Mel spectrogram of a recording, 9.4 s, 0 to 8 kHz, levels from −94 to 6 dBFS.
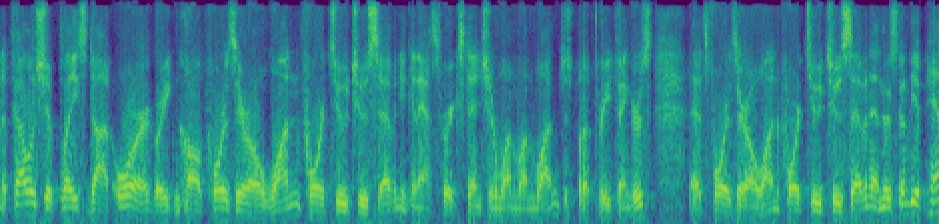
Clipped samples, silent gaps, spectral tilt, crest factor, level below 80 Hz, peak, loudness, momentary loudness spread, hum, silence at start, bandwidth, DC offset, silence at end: under 0.1%; none; -2.5 dB/octave; 14 dB; -44 dBFS; 0 dBFS; -13 LUFS; 6 LU; none; 0 s; 8 kHz; under 0.1%; 0 s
